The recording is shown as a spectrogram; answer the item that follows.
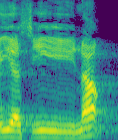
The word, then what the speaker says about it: ياسين: ياسين يكتب الياء والسين، لكن في النطق تنطق يا، أي بيا وألف يا، ثم السين تنطق بثلاثة أحرف سين، بالسين والياء والنون، والياء حرف مد التقت مع النون الساكنة فهي من باب المد اللازم.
